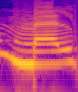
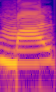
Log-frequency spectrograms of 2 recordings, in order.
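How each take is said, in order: First: "मैल" with a front ae vowel; correct pronunciation. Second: "माल" with a long open aa; common misreading. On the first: Teacher giving learners the sound in animals, front-vowel "मैल". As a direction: say "मैल" with an ae, not aa. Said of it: "यहाँ पर इसकी sound क्या है?". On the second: Teacher showing how many people misread m-a-l, long-aa "माल". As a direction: say "माल" with the vowel aa. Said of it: "बहुत सारे लोग माल पढ़ते हैं". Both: Shown as a demonstration.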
